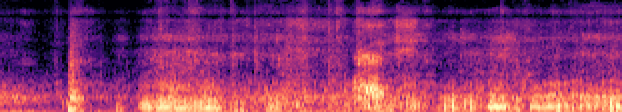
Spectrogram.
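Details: Female English Bulldog puppy, four weeks old, growling while playing with a teddy bear: short rough low growls in bursts, with light scuffling and handling sounds between them.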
